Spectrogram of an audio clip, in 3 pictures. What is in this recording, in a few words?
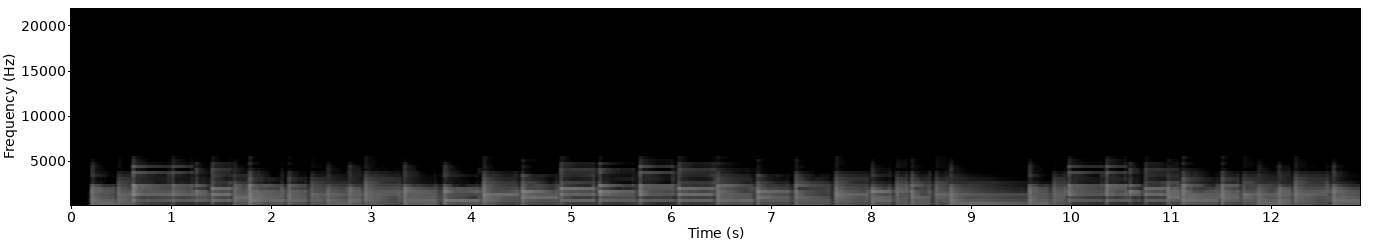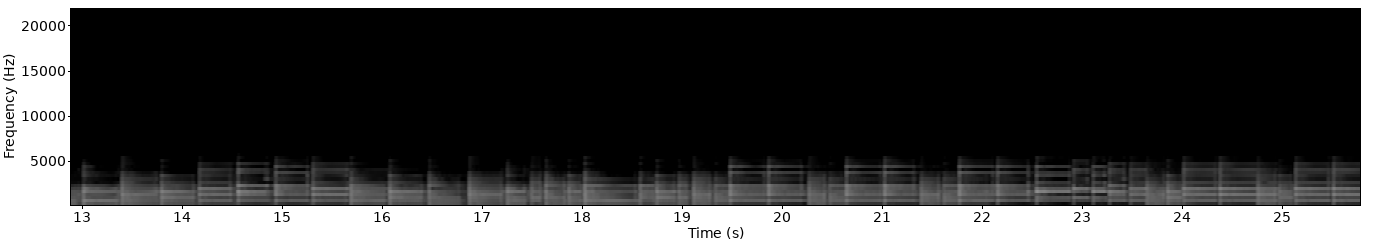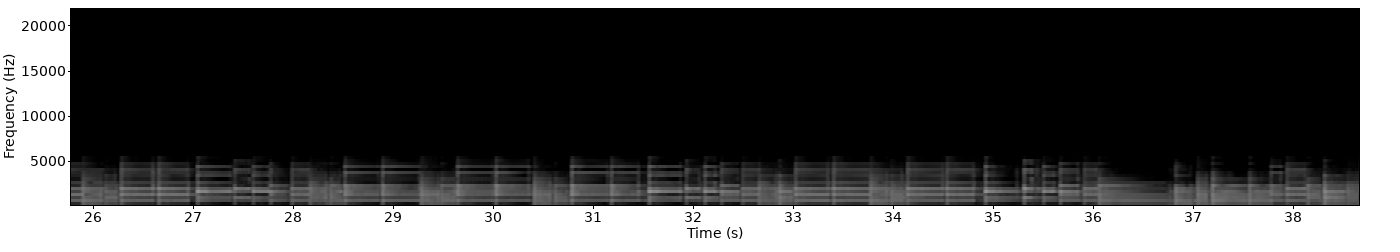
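D major belmuse, irish mandolin; mrs kellys chickens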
